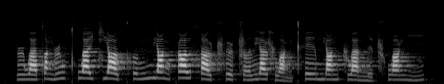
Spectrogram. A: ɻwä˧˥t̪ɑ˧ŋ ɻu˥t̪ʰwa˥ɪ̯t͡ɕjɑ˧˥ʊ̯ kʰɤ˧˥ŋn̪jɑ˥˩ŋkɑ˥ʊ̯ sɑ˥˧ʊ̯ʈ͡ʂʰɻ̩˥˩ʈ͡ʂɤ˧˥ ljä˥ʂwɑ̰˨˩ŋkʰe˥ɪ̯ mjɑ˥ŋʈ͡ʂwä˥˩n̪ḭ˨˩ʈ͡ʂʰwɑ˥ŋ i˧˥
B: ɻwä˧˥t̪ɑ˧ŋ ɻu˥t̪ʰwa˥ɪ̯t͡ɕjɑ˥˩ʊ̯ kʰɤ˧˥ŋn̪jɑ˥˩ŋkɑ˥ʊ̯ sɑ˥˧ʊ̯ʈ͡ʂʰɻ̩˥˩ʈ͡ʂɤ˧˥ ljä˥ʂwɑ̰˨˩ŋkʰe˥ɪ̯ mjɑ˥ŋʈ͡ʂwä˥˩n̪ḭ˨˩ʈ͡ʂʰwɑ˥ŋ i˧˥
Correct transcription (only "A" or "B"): B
